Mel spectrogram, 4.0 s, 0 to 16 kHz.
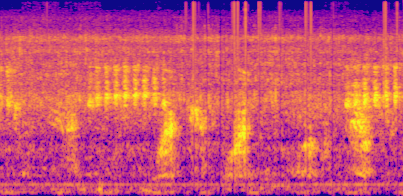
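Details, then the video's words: Frogs calling at night beside a pond, giving brief nasal, rising croaks spaced roughly every second, over a constant low background hum. "1 Stunde Froschkonzert. Frosch Geräusche quaken."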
